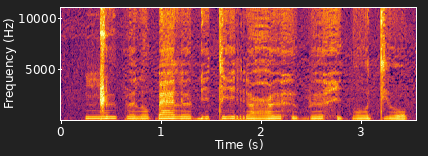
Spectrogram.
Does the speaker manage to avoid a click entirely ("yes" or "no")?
no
